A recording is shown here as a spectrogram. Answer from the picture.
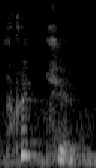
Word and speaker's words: fructueux: And finally, number 10, 10, is fructueux, fructueux, fructueux. So fructueux. So U, fructueux. And again, to help you, you can break it down. So the first syllable is fructueux, fructueux.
